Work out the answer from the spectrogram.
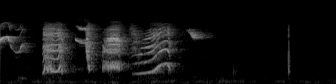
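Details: Indian ringneck parakeet mimicking Hindi speech such as "mummy" and "mitthu"; a dense two-second burst of harsh squawky syllables ending in a rising tonal sweep, then near quiet with one click.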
